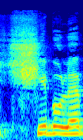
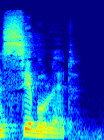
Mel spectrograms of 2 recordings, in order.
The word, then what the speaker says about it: Shibboleth: die konden niet Shibboleth, maar die zeiden Sibboleth.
